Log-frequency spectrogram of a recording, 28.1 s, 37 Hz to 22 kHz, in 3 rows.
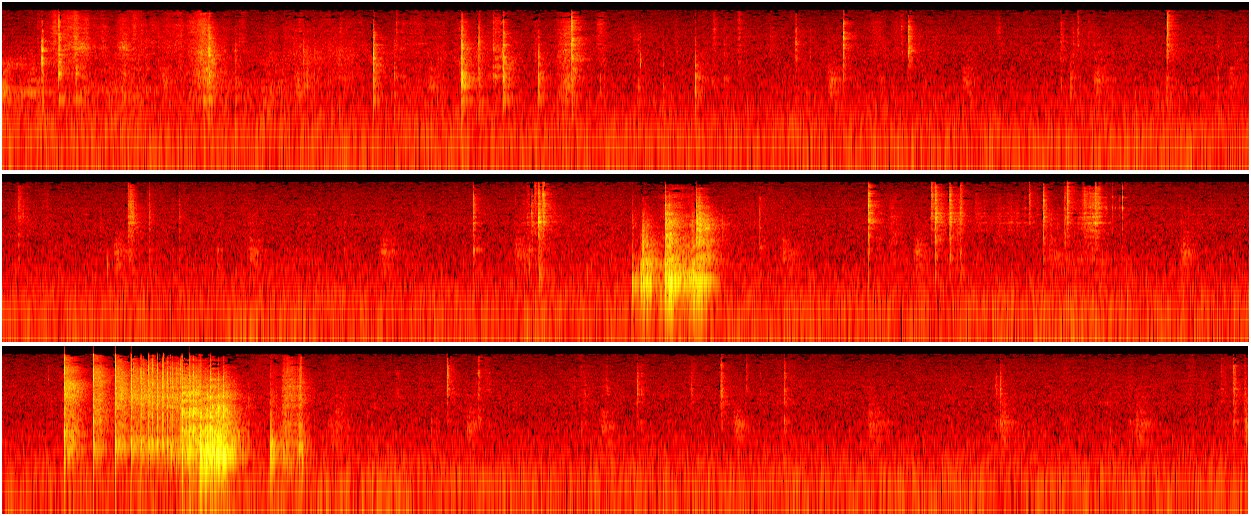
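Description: Scattered light metallic clicks and clinks of small screws and a screwdriver handled against a steel computer case and hard-drive cage. There is a short clatter around 14 seconds in and a louder one lasting a second or so around 20 seconds in.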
